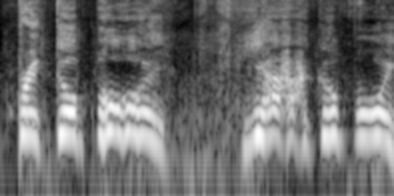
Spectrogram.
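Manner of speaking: high, excited praise for the dog. Shown as a demonstration. Trainer hypes up the dog with praise, high and excited. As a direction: gush over him to pump him up. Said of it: "Get him excited, be enthusiastic".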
